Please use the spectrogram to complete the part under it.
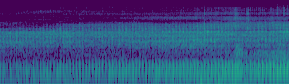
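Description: WACO biplane engine running in flight, a steady droning radial-style rumble with a fine pulsing beat, moderately distant, rising slightly toward the end, with no talking.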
